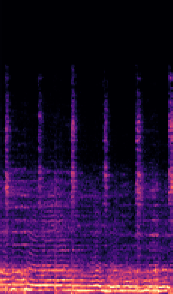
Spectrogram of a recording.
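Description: A woman singing loudly through an amplified microphone over backing music, her voice holding and bending a wavering melody.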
